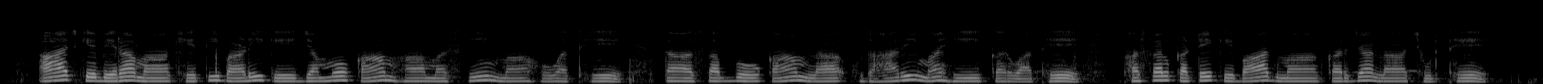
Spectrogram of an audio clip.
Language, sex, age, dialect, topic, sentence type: Chhattisgarhi, male, 18-24, Eastern, banking, statement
